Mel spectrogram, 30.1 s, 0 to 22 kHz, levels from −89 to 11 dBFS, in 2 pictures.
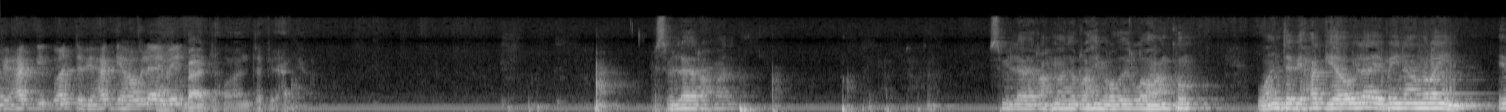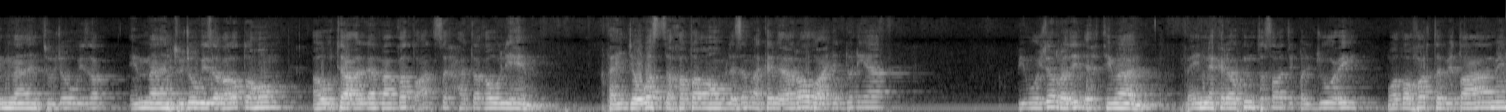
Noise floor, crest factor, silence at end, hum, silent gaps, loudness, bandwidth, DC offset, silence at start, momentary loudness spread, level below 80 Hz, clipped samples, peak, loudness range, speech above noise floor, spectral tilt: -42 dBFS; 16 dB; 0 s; none; none; -15 LUFS; 11.5 kHz; under 0.1%; 0 s; 18 LU; -46 dBFS; under 0.1%; 0 dBFS; 12 LU; 27 dB; -8.5 dB/octave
